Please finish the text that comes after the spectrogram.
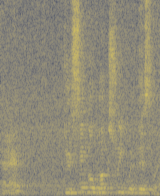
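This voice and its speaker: A woman's voice: medium pitch, moderate pace. A woman teaching jiu-jitsu, encouraging and walking a student through each move as they grapple. Her voice comes from far across a large gym, with a roomy echo and a noisy background. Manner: encouraging, coaching step by step while grappling. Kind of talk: hands-on technique teaching. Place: large indoor gym with mats. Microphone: camera far across the room.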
